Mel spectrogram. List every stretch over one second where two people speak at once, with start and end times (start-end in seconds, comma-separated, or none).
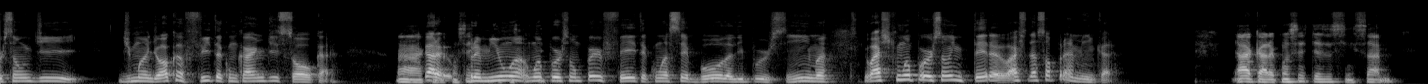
4.2-5.5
